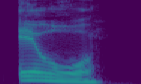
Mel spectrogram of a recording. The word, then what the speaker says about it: euro: Euro. – Altså ev som i ærgerligt ro.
